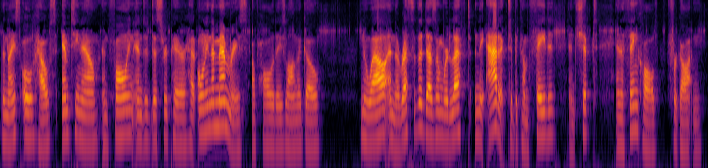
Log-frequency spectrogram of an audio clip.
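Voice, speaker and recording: A woman reading a children's picture book aloud as a storyteller, expressively and with dramatic pauses. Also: deep voice.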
